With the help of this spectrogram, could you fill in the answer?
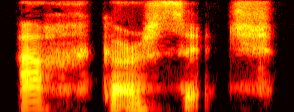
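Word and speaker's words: acarsaid: And the D at the end of Achgersich is the J sound because it's got the I before it.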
